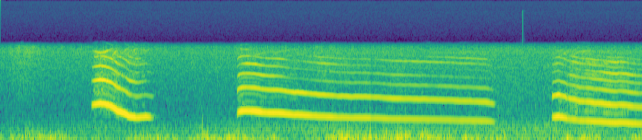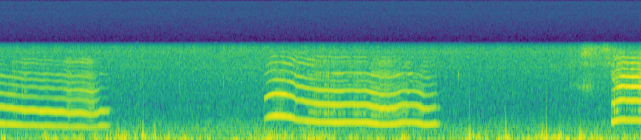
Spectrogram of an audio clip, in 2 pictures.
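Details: Romeo, a pet French Bulldog, gives four long, drawn-out tonal howls, each sliding gently downward in pitch and lasting one to three seconds, with short pauses between them and low background rumble.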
